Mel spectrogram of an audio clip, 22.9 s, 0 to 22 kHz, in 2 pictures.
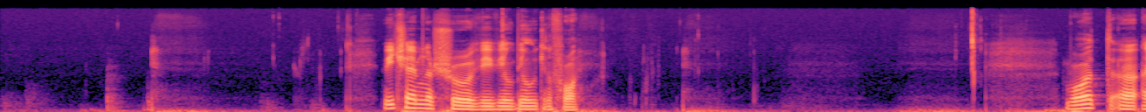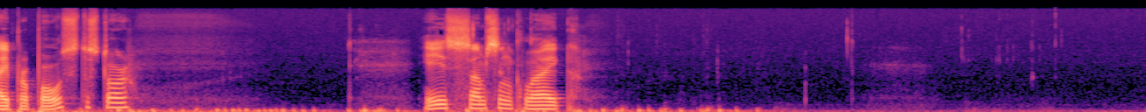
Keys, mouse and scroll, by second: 12.9 super+o, 13.6 ctrl+n, 13.7 ctrl+n, 14.9 ctrl+p, 15.1 Return, 15.3 ctrl+y, 16.0 Return, 16.4 ctrl+p, 17.8 alt+b.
